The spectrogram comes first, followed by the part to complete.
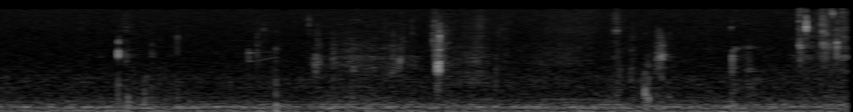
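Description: Close-miked mouth sounds of drinking water from a glass: scattered small wet clicks, one sharper about two seconds in, over a steady low hum.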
